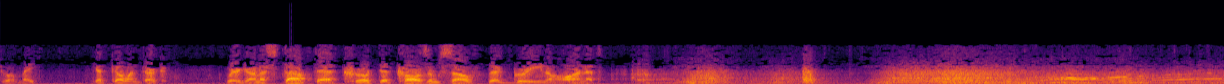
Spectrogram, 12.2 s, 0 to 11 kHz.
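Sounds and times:
speech: 0.0 - 7.1
steady rush of noise: 0.0 - 12.2
car engine as the car pulls away into the street: 6.4 - 12.2.

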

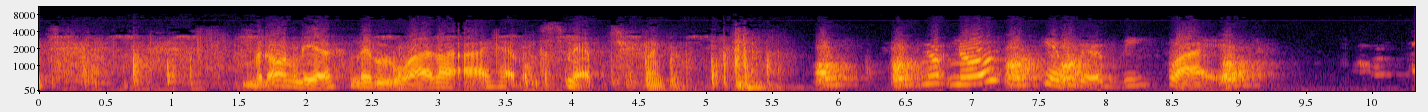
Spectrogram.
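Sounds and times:
speech: 1.5 - 4.8, 6.8 - 9.2
old dog barking: 5.8 - 8.0, 8.8 - 9.4.

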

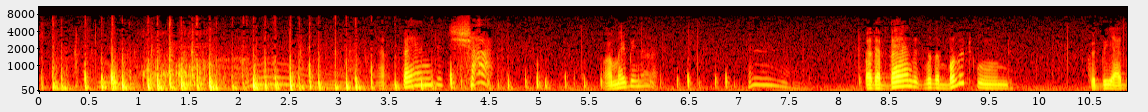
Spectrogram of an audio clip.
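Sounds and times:
horse with a cart hooves clip-clopping in an Old West ranch setting: 0.0 - 7.0
speech: 3.6 - 4.7, 5.6 - 6.3, 7.1 - 7.6, 8.2 - 9.8, 10.5 - 10.8.

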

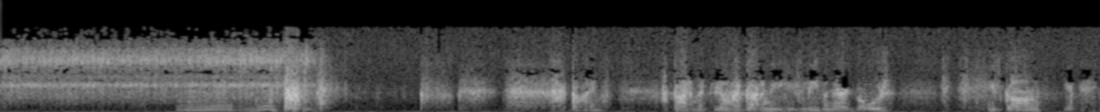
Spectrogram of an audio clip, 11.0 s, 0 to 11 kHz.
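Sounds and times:
rising voiced whine: 0.0 - 3.4
snake hissing: 0.0 - 3.4
sharp forceful burst: 1.6 - 3.4
speech: 6.8 - 9.0, 9.8 - 10.9.

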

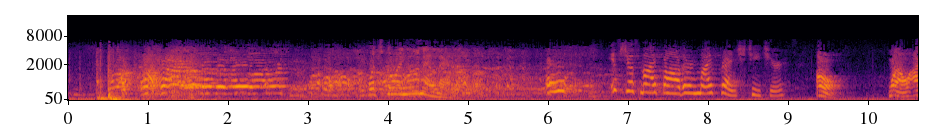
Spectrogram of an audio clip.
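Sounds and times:
door shutting with a solid thump: 0.3 - 0.8
laughter: 0.6 - 7.5
speech: 3.8 - 5.3, 6.9 - 10.6.

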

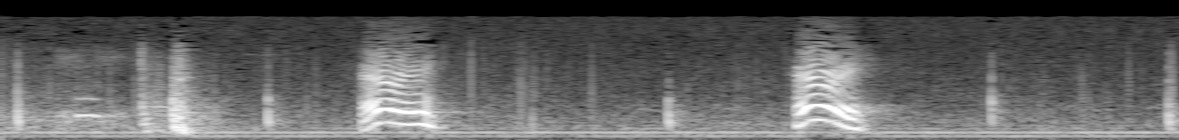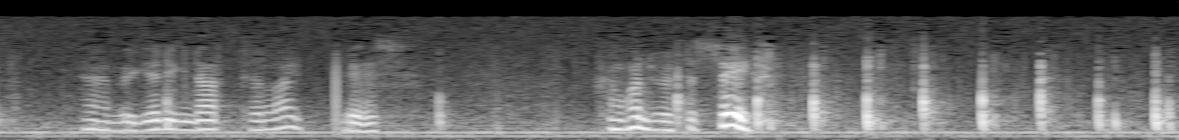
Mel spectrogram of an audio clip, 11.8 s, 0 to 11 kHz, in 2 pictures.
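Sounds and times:
drawn-out creak of door hinges: 0.3 - 1.1
speech: 1.8 - 2.3, 4.0 - 4.4, 6.3 - 8.0, 8.9 - 9.8.

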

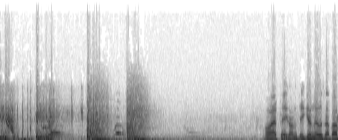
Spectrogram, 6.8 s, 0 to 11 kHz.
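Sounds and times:
loud gunshots fired from the shadows: 0.0 - 3.3
scattered commotion: 0.0 - 5.0
speech: 5.5 - 6.7.

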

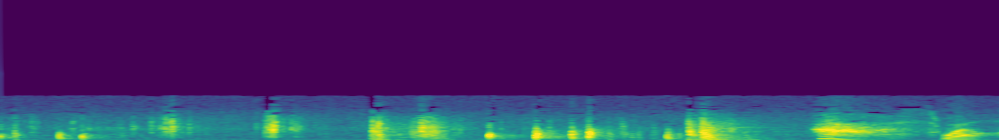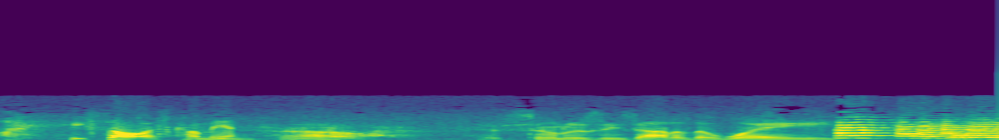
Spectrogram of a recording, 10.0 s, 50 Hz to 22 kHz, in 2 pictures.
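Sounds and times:
door shutting with a firm thud: 1.8 - 3.9
speech: 4.7 - 9.9.

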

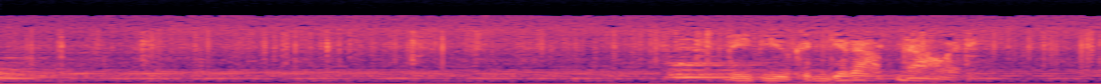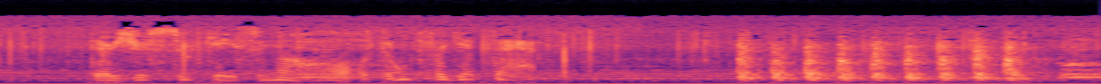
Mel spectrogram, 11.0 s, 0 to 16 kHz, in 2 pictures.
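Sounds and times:
speech: 3.6 - 5.0, 6.0 - 8.6
knocking on a door: 9.2 - 10.7.

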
